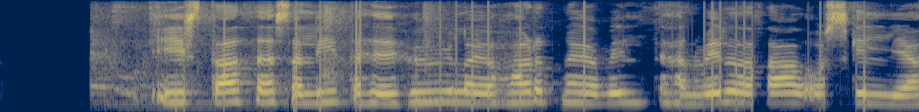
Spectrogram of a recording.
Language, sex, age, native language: Icelandic, female, 30-39, Icelandic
